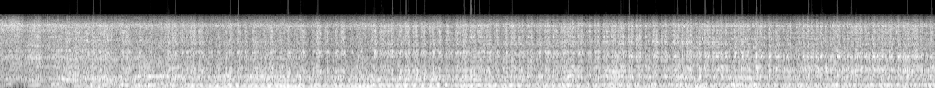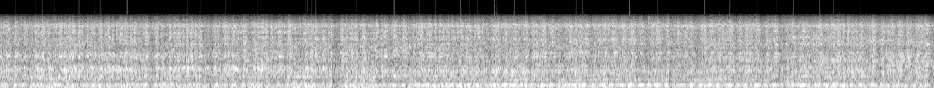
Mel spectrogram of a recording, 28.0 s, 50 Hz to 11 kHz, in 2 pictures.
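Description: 1966 Plymouth Fury's engine idling steadily, its revs falling back and settling into a steady idle about a second in.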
